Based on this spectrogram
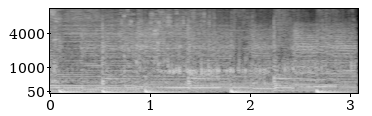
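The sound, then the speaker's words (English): A drink is poured into a glass, a steady liquid splash running for a few seconds over a soft musical backing with low, regular beats. “It's time to pour yourself a drink and enjoy a happy half hour with an entrepreneur.”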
